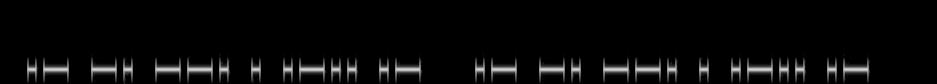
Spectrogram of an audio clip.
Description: Morse code, heard as a keyed tone, about 15 wpm, 700 Hz. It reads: ANGELA ANGELA
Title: Practice QSO - Exchange 1 - Beginning - 15wpm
